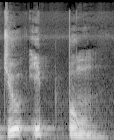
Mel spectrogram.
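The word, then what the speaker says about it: 十一分: 11 menit itu angka belakangnya 1, jadi mengikuti cara baca menit ke 1. Jadi ju ipung.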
